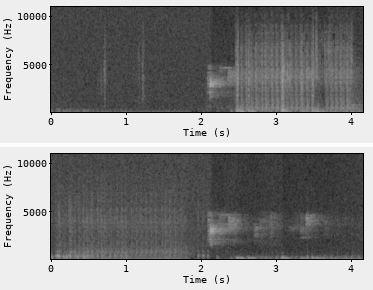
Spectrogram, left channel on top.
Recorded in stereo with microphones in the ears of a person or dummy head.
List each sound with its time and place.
2.1 s keys jangling: 40° left (ahead or behind), 4 m; by 4.2 s 25° left (ahead or behind), 4 m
